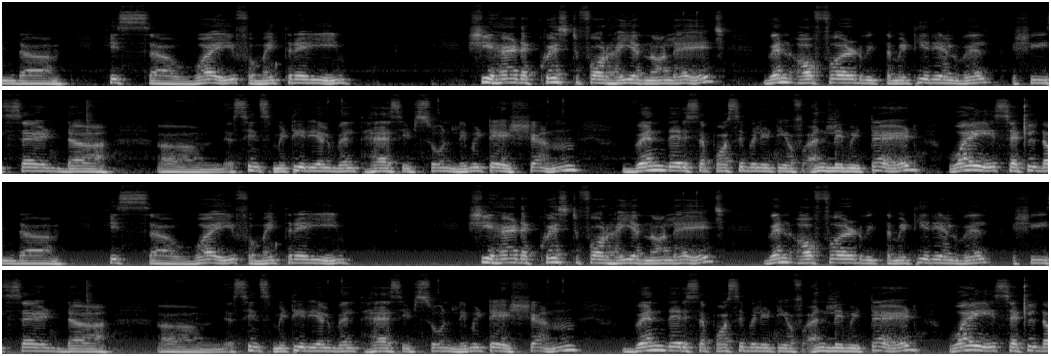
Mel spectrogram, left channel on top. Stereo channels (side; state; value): right; noise; hum, 24 dB below the sound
